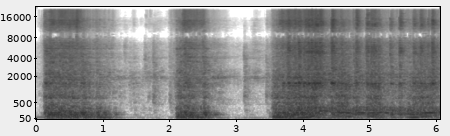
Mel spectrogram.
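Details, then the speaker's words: 1975 Suzuki GT250 air-cooled two-stroke twin, a barn find first coming to life after 18 years using easy start: sharp revving bursts between quieter dips, then a sustained crackly run; firing on both cylinders. "Right, that's a win. It's running on both cylinders. Absolutely brilliant."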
